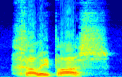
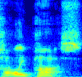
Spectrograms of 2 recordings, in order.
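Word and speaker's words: χαλεπός: Kalipas. Kalipas. Kalipas. That's how he pronounces it. Put the H in.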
